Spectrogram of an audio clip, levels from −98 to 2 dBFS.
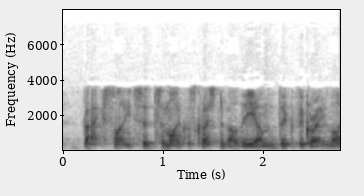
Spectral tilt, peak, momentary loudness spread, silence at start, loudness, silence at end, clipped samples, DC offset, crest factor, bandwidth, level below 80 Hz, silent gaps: -7.5 dB/octave; -6 dBFS; 4 LU; 0.2 s; -24 LUFS; 0 s; under 0.1%; under 0.1%; 18 dB; 3.8 kHz; -76 dBFS; none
